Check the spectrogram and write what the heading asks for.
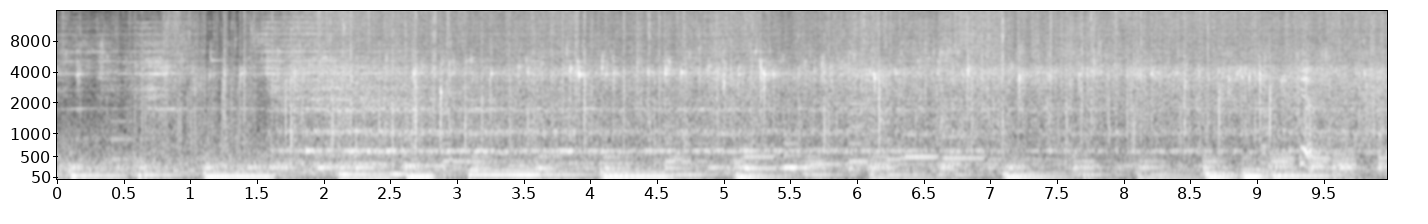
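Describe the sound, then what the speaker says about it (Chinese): Bacon sizzling and frying steadily in an oiled pan over medium-low heat while making okonomiyaki at home, a continuous crackling hiss with occasional utensil clinks and no talk. "我们下培根"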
